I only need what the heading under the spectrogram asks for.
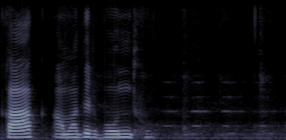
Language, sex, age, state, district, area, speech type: Bengali, female, 45-60, West Bengal, Howrah, urban, spontaneous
